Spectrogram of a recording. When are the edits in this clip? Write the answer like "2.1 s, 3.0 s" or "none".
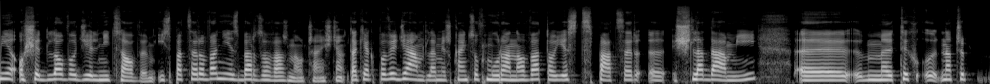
3.4 s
